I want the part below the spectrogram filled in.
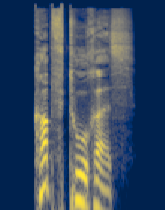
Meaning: genitive singular of Kopftuch
- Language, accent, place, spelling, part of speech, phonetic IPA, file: German, Germany, Berlin, Kopftuches, noun, [ˈkɔp͡fˌtuːxəs], De-Kopftuches.ogg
